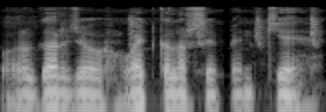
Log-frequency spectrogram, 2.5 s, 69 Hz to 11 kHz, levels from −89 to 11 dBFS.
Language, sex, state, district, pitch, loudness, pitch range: Hindi, male, Arunachal Pradesh, Papum Pare, 80 Hz, -20 LUFS, 80-85 Hz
